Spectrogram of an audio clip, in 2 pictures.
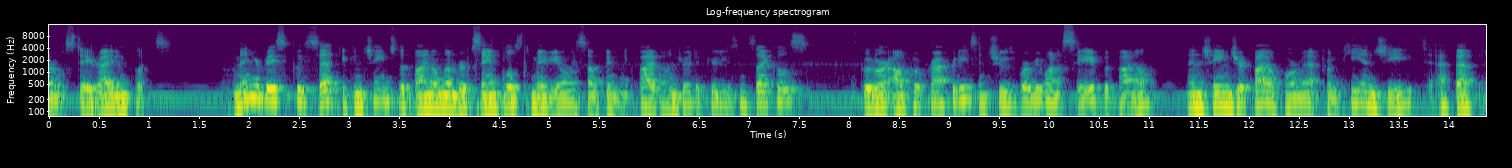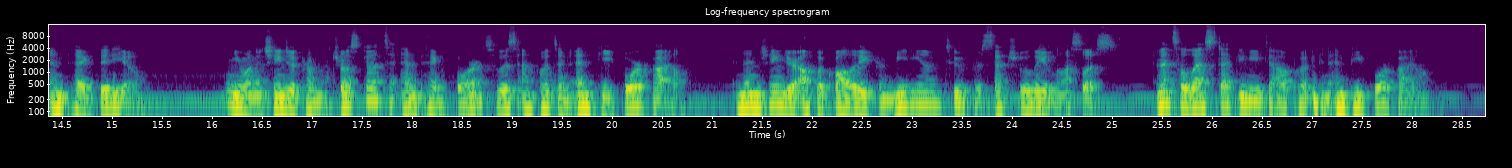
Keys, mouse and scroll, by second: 1.4 click, 2.7-5.7 drag, 4.4 KP_0, 7.9 click, 10.6 click, 12.8-15.1 drag, 16.9-18.1 drag, 20.1-21.7 scroll down 2, 21.7-23.7 drag, 24.6 scroll down 3, 25.2 click, 26.4 scroll up 1, 27.0 scroll up 1, 28.5 scroll down 1.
